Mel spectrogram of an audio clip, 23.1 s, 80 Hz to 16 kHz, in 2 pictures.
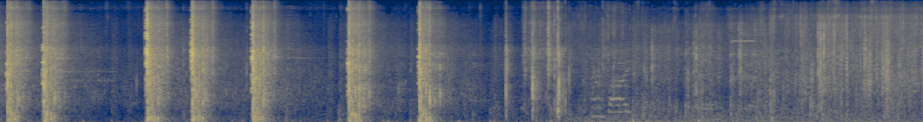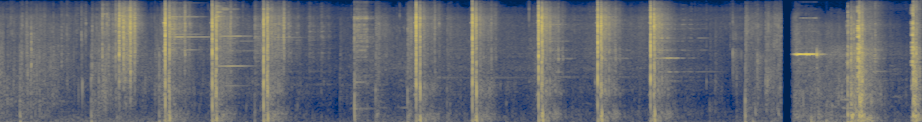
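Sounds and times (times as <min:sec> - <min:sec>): shotgun shots: 0:00.0 - 0:01.2, 0:01.8 - 0:07.1, 0:13.5 - 0:15.4, 0:16.5 - 0:20.2, 0:21.8 - 0:23.0
short high beep: 0:21.5 - 0:22.0.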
